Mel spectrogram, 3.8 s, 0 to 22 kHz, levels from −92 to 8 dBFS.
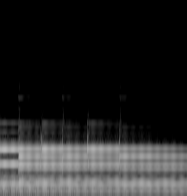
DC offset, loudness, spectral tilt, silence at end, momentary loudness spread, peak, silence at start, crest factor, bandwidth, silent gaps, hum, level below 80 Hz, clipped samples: under 0.1%; -29 LUFS; -13 dB/octave; 0 s; 9 LU; -14 dBFS; 0 s; 16 dB; 2 kHz; none; none; -60 dBFS; under 0.1%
